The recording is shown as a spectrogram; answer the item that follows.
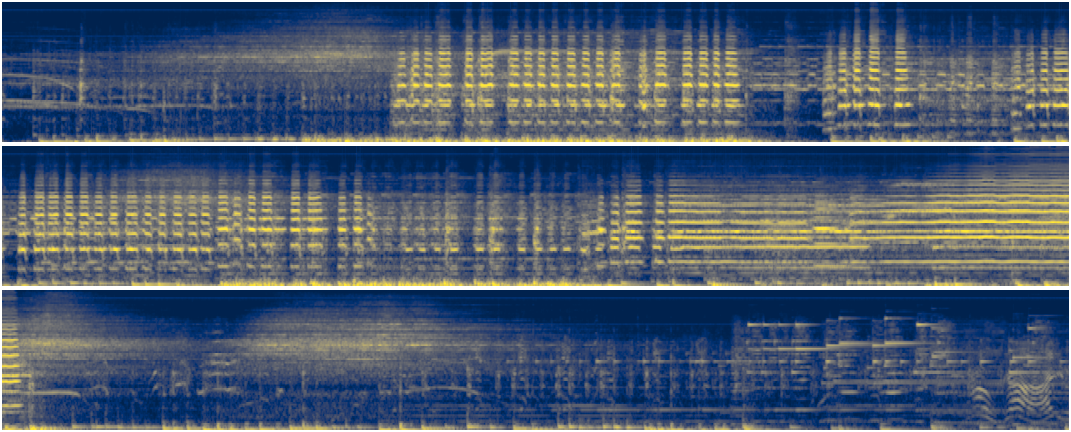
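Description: Marching band playing, with brass and drums over a front ensemble of bass drums, gong and mallet percussion, and a trumpet close by. It starts softly, swells to full loud brass about four seconds in, and drops to a softer passage about two-thirds of the way through.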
